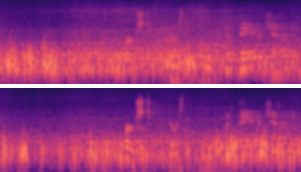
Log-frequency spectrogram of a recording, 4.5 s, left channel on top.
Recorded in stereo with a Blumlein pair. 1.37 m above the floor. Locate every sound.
1.9 s a man speaking: 25° right, 2 m; by 3.3 s 30° left, 1.8 m
3.4 s a man speaking: 5° right, 8 m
